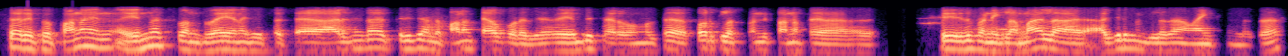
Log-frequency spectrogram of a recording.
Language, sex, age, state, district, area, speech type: Tamil, male, 18-30, Tamil Nadu, Kallakurichi, rural, conversation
